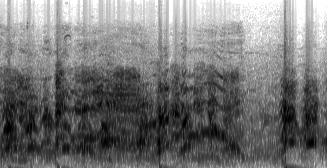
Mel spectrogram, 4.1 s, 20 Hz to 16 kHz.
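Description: Sled dogs at a pre-race gathering for the Finnmarksløpet 600 km race, barking and yipping in overlapping bursts close by, with excited whines between the barks.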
